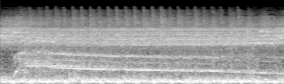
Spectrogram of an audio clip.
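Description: Thrash metal demo recording: fast, loud distorted band music with drums, over which a single long high note starts just after the beginning and slides slowly down in pitch.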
